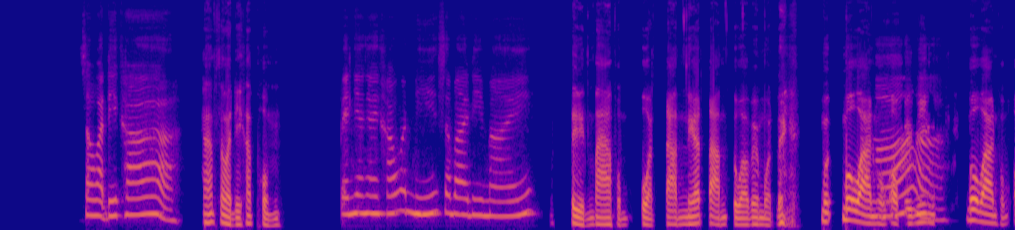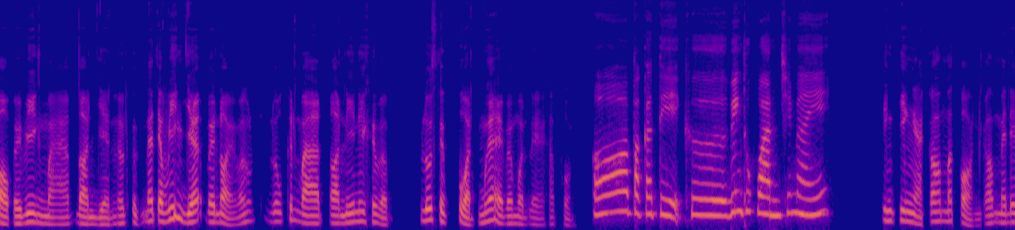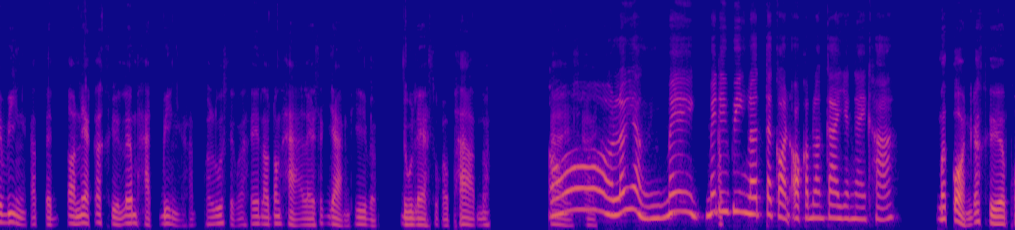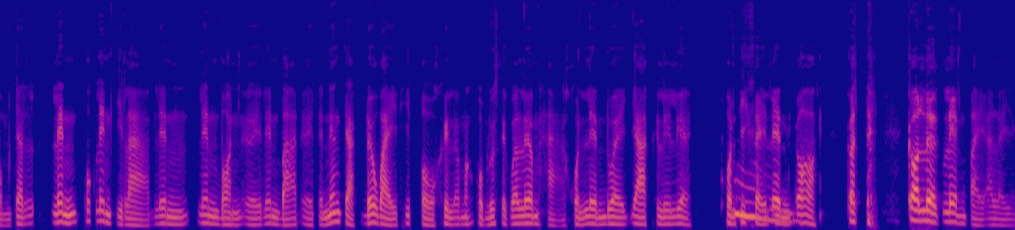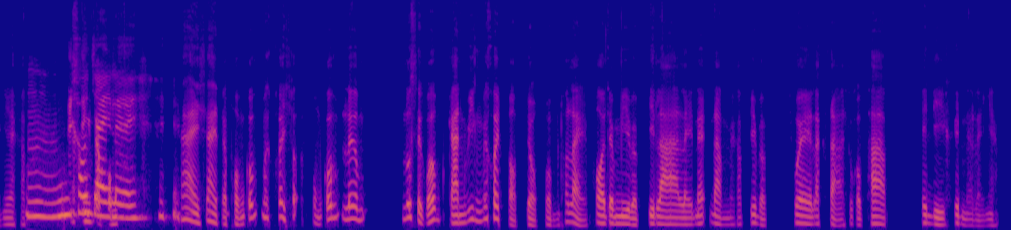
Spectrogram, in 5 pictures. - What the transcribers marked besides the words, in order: laughing while speaking: "เลย"; chuckle; chuckle
- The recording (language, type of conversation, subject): Thai, unstructured, การเล่นกีฬาเป็นงานอดิเรกช่วยให้สุขภาพดีขึ้นจริงไหม?
- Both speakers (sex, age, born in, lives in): female, 45-49, Thailand, Thailand; male, 25-29, Thailand, Thailand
